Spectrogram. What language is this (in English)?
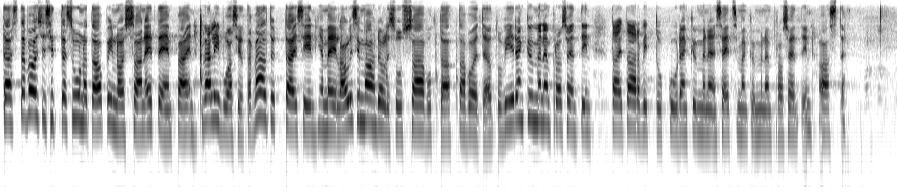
Finnish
